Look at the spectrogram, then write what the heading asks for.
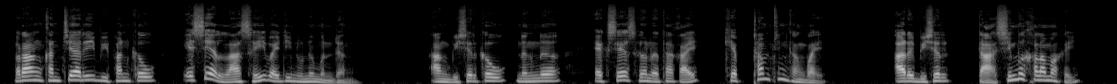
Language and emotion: Bodo, disgusted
